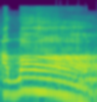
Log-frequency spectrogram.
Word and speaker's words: আল্লাহ: আল্লাহ পাকের উচ্চারণটা হচ্ছে, আল্লাহ পাকের নামকরণ হচ্ছে আল্লাহ। মুখটা একটু গোল হয়ে যাবে, বলেন আল্লাহ।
